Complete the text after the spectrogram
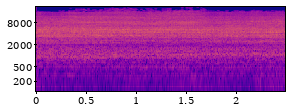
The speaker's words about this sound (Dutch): Maar er komt een hoop stoom uit aan de bovenkant, zie ik.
